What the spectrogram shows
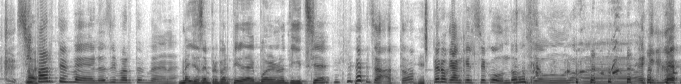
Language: Italian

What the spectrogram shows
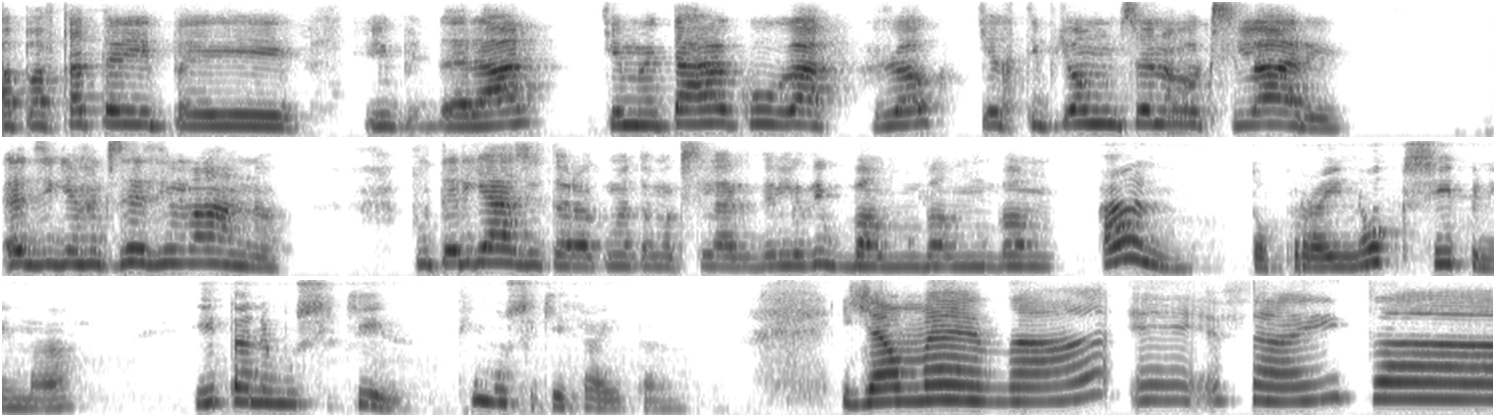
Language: Greek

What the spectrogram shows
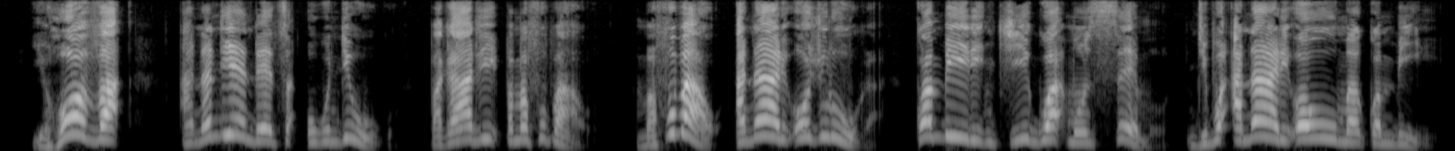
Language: Nyanja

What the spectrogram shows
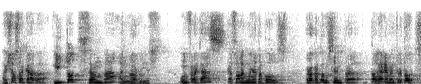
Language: Catalan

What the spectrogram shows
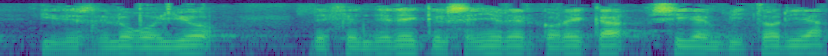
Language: Spanish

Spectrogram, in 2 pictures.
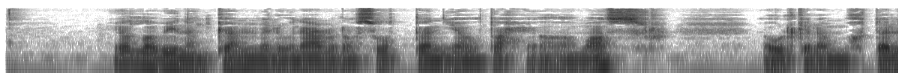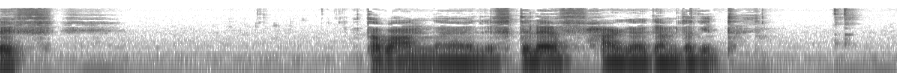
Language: English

